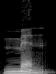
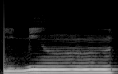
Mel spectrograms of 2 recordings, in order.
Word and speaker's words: من: We are not gonna pronounce this noon clearly as I pronounce it now when we are reading Quran. I said now men. I want you to pay attention to how Sheikh Ibrahim pronounce it.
